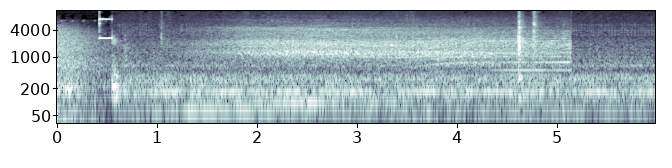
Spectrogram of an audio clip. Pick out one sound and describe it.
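Music with a swelling synth plays through a speaker.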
